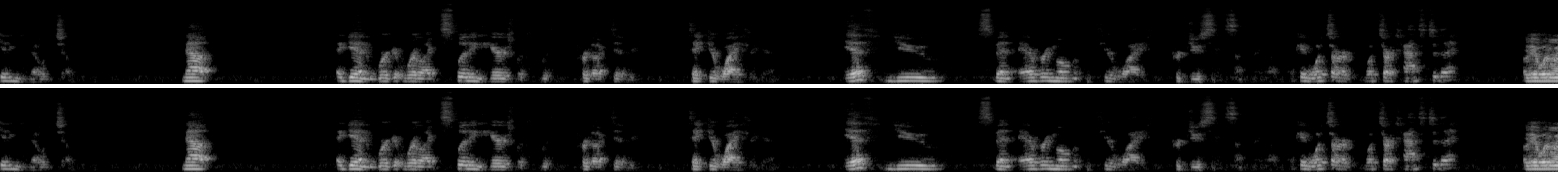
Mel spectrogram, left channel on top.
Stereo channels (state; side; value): identical; both; correlation 1.00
